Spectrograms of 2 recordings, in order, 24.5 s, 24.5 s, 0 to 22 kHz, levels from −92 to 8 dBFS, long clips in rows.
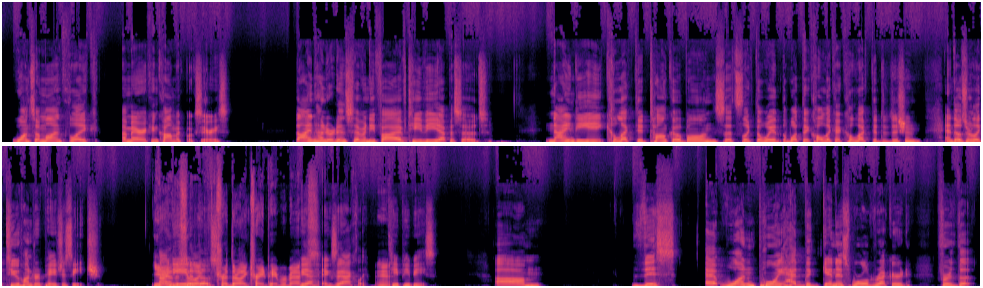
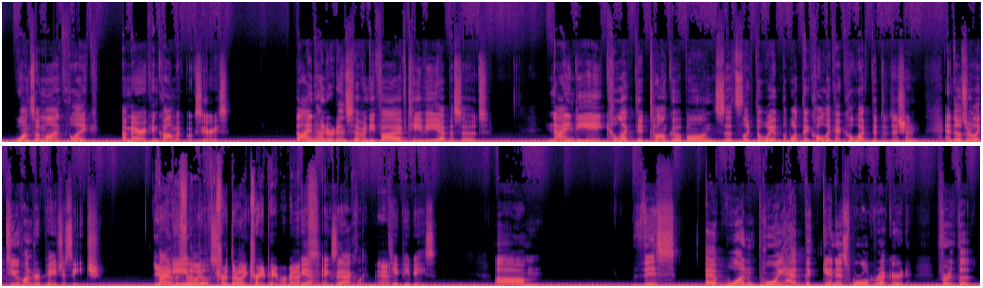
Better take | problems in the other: first | low rumble; noticeable; throughout; 10 dB below the speech

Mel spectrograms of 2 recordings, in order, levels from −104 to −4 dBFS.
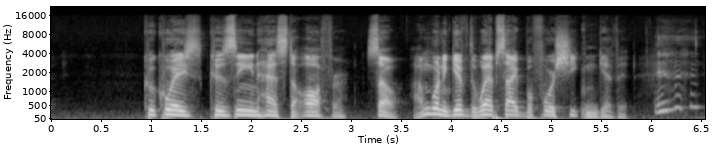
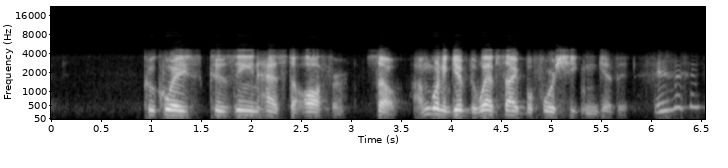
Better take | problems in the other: first | phone-call audio

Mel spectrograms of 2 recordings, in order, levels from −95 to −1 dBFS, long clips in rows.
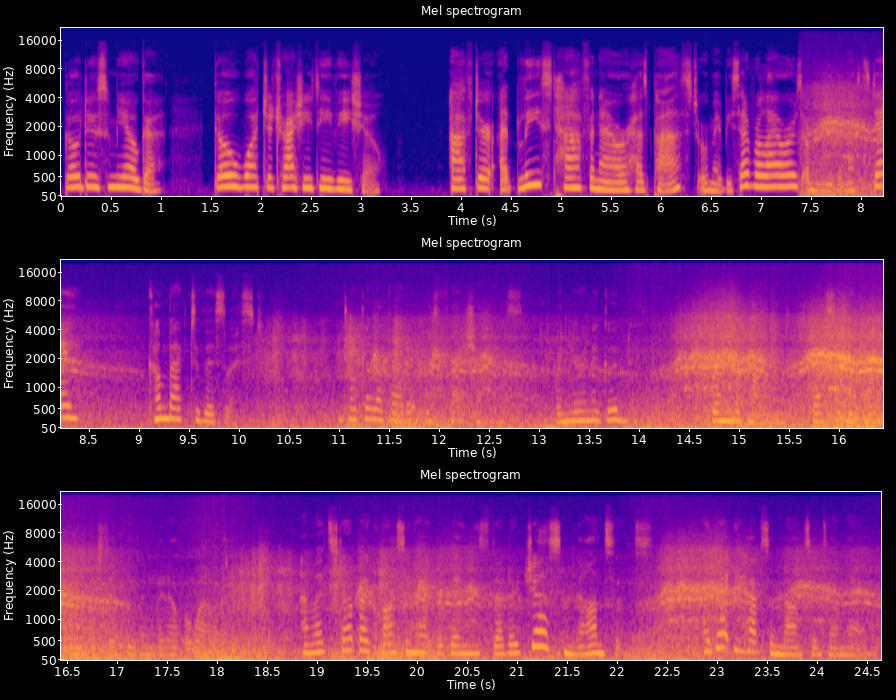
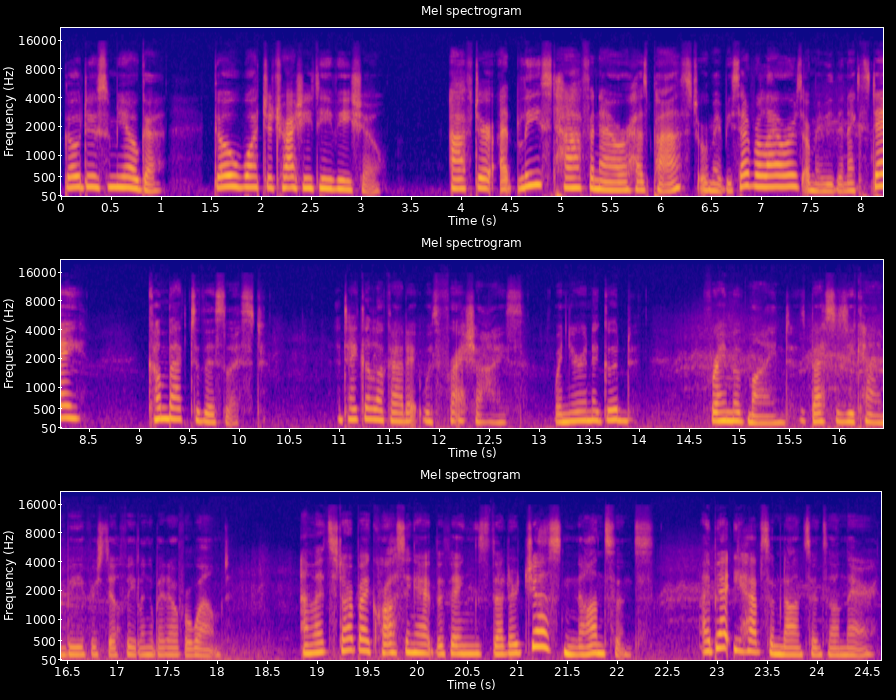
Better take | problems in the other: second | wind noise on the microphone; heavy; from 7.5 s on; 4 dB above the speech; occasional gusts in the second

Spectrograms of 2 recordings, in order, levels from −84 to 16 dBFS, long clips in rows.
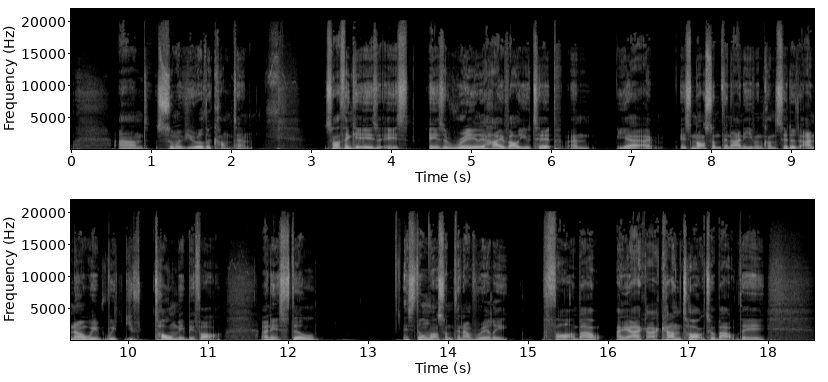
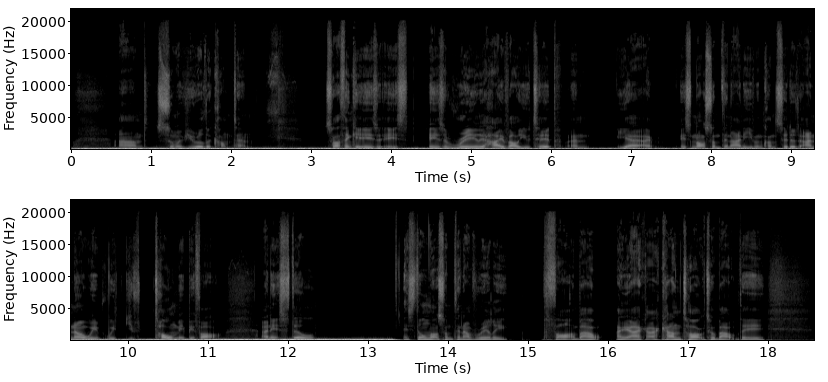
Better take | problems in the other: first | low rumble; loud; until 13 s; 7 dB below the speech

